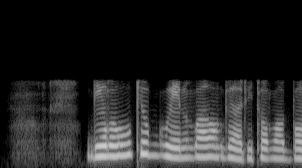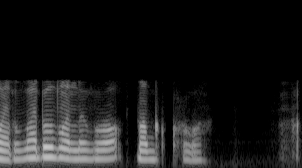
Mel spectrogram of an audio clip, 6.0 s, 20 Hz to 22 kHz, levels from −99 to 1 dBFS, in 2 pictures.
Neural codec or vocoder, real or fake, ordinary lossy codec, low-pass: autoencoder, 44.1 kHz, a latent of 192 numbers a frame, MeloTTS; fake; none; 3.6 kHz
